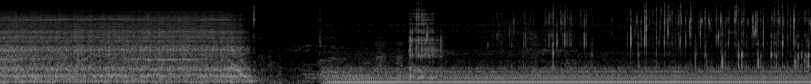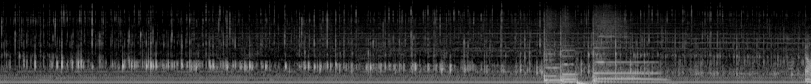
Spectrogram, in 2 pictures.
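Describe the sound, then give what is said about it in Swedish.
A coffee machine hums steadily with a low motor drone while liquid pours and trickles in a continuous stream, with a brief pause near the start and some clicking toward the end; no one speaks. “Jag börjar bli fikasugen och jag ser att det står en kaffemaskin här bakom också.”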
